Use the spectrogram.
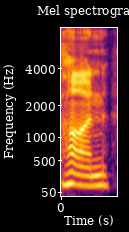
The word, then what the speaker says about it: hon: It's pronounced Hun, but it's spelled Han, Hon, and it's like hun like hun?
